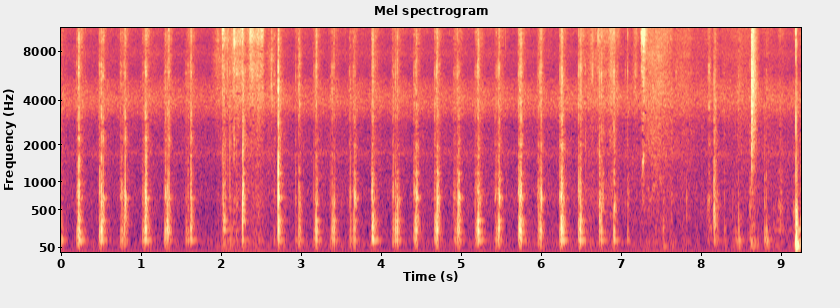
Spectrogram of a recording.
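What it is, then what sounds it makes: Cellophane-wrapped cardboard box. Fingertips tap a small black cardboard earbuds box wrapped in clear plastic film as it lies on a brown towel. About 30 short, dull, low taps come in a quick, steady rhythm, each dying away almost at once. Brief bright crinkles of the wrap can be heard in between.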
